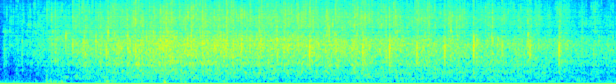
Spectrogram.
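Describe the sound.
Audience applause welcoming a couple: a dense, steady wash of many hands clapping that holds evenly throughout at a moderate level, with a few sharper individual claps standing out toward the end.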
